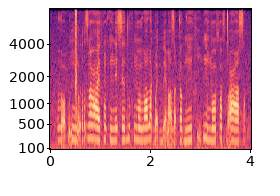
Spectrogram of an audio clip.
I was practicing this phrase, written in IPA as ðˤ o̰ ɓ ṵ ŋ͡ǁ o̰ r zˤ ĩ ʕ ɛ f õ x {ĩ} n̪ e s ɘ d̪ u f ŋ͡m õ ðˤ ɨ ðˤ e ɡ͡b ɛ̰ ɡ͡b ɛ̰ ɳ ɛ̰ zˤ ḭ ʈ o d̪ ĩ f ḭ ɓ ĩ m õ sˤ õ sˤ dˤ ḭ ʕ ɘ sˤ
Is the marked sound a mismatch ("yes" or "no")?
no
